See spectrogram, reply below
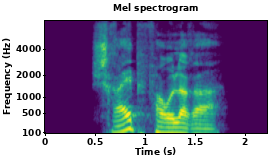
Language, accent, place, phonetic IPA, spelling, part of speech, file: German, Germany, Berlin, [ˈʃʁaɪ̯pˌfaʊ̯ləʁɐ], schreibfaulerer, adjective, De-schreibfaulerer.ogg
- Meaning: inflection of schreibfaul: 1. strong/mixed nominative masculine singular comparative degree 2. strong genitive/dative feminine singular comparative degree 3. strong genitive plural comparative degree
